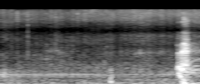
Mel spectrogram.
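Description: Beef slices sizzling steadily on a charcoal grill, with a man's short laugh near the end.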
